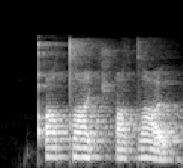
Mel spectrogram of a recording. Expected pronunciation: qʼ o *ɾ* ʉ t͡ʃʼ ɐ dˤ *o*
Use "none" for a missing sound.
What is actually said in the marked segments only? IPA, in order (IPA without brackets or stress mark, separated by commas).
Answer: tˤ, ɵ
